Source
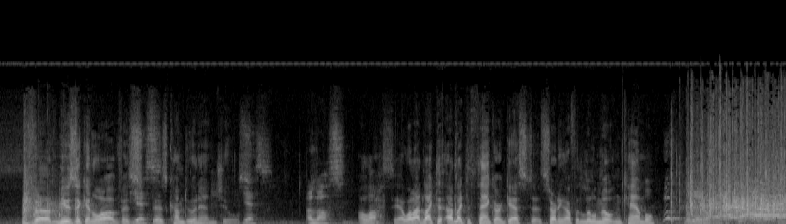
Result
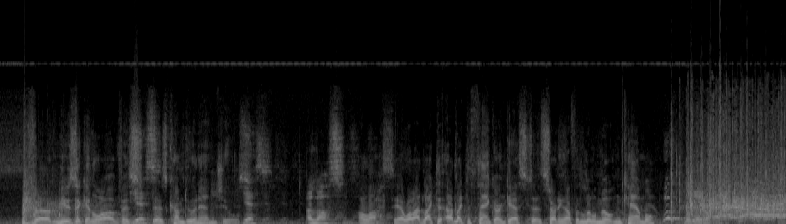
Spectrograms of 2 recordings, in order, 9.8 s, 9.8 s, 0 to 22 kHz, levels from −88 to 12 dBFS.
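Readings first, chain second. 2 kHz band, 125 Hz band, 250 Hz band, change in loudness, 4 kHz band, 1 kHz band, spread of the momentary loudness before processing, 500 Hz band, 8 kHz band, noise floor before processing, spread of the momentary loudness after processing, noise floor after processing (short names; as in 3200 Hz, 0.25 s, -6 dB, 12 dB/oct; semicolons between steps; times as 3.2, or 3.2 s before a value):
-10.0 dB, -7.0 dB, -8.0 dB, -9.5 dB, -8.0 dB, -10.0 dB, 15 LU, -9.5 dB, -6.5 dB, -54 dBFS, 8 LU, -55 dBFS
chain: compressor 6:1, threshold -29 dBFS, peak gain reduction 11 dB; soft clip -24.5 dBFS, distortion -18 dB; feedback echo 0.22 s, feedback 56%, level -20.5 dB; gain -1.5 dB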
